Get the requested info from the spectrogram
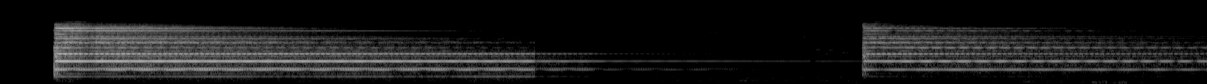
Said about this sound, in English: So I'll now ring the bell or recite the practice principles, and then we can move into the period of witnessing.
